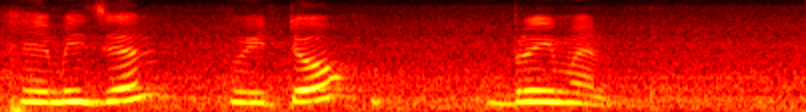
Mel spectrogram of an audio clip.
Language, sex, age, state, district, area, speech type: Telugu, female, 18-30, Andhra Pradesh, Nandyal, urban, spontaneous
